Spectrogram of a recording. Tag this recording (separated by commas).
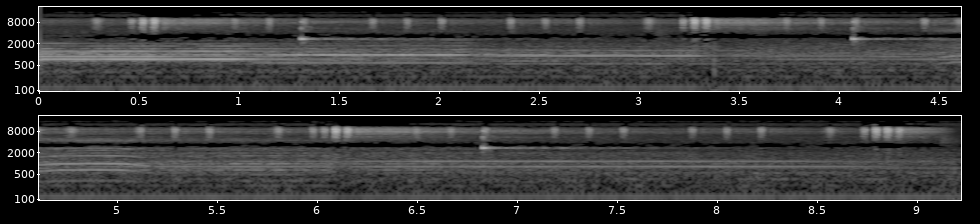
Television, Music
